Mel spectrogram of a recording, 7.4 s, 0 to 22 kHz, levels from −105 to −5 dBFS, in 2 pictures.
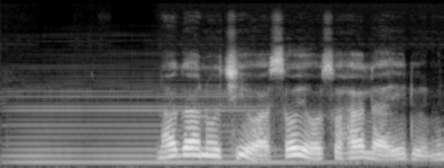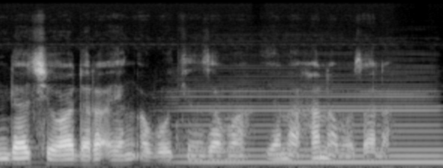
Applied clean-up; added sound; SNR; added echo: none; Bowed string instrument; 16 dB; none.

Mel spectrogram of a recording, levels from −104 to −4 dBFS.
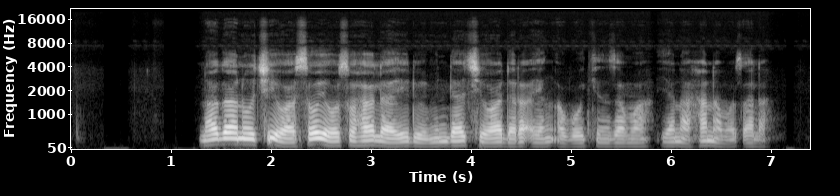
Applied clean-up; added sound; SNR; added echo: none; none; none; none.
